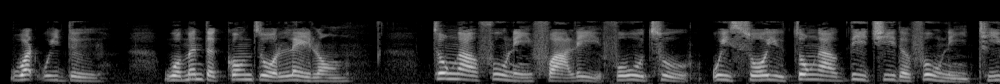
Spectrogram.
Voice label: Mandarin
